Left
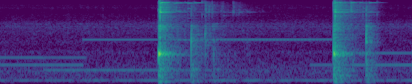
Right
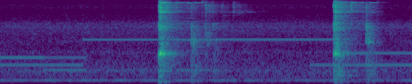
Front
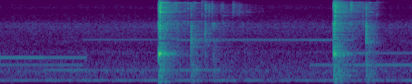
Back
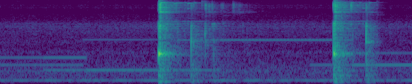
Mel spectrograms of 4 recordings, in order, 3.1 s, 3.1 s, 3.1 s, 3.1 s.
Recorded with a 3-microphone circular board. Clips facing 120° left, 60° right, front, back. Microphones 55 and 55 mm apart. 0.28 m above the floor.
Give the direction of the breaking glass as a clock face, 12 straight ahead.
8 o'clock.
